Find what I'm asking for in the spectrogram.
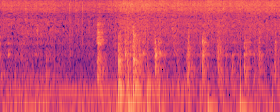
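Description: Chopped onion hits hot oil in a pan and sizzles with a bright, steady hiss while a spoon scrapes and stirs in irregular close strokes, for a potato curd curry.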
